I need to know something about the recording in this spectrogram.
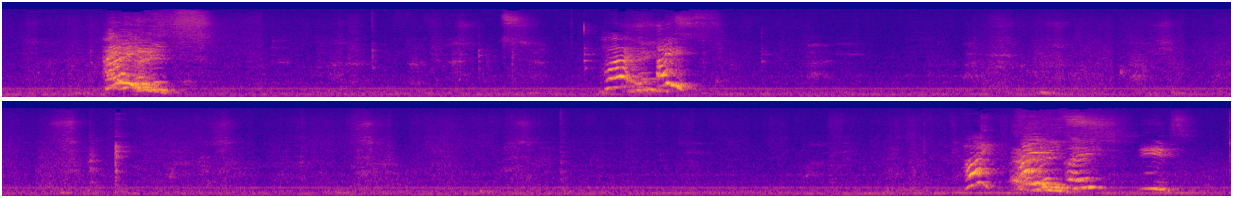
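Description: A group of children and adults shout out together in short loud bursts.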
